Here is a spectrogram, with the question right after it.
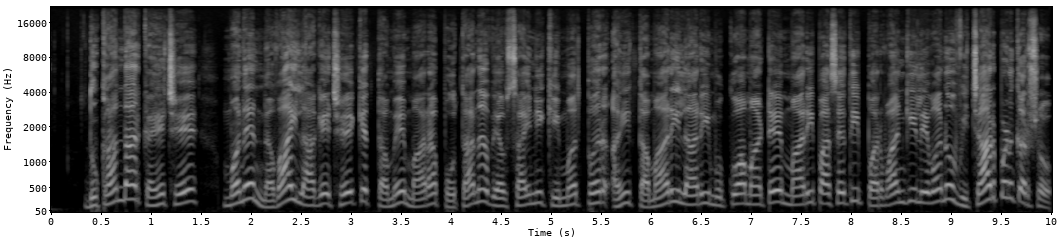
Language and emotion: Gujarati, surprised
